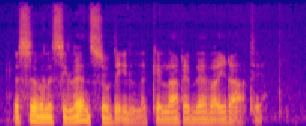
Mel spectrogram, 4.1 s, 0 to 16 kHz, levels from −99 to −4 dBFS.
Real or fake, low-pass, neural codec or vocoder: real; 14.4 kHz; none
